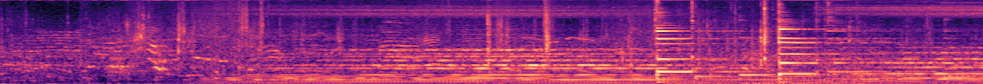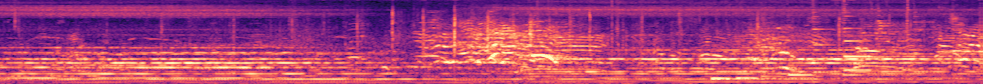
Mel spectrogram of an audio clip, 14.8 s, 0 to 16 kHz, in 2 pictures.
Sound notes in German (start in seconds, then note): 3.1 nachdenkliche Musik; 11.1 Kinder lachen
